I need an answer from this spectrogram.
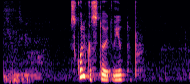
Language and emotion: Russian, neutral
